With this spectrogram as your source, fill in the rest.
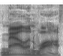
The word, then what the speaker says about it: Malinois: aspergers i'm not sure i understand it is pronounced malinois thank you a german shepherd with aspergers why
